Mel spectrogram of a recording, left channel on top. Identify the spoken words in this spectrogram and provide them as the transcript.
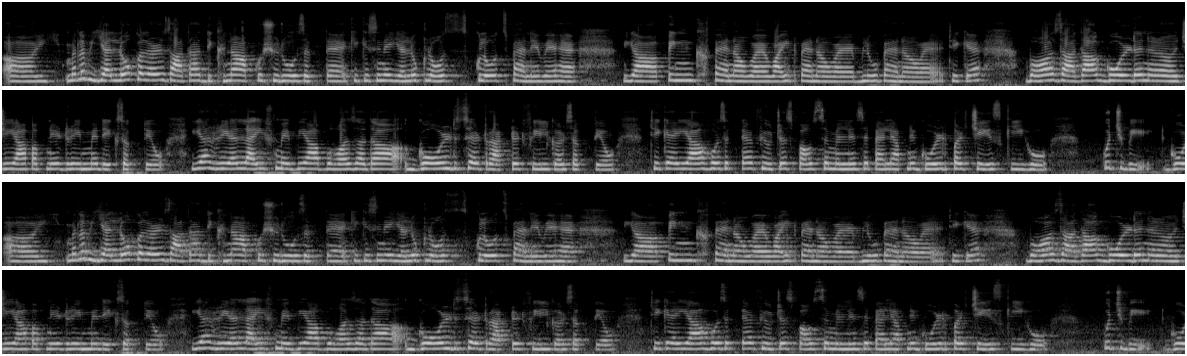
मतलब येलो कलर ज़्यादा दिखना आपको शुरू हो सकता है कि किसी ने येलो क्लोथ्स पहने हुए हैं, या पिंक पहना हुआ है, वाइट पहना हुआ है, ब्लू पहना हुआ है, ठीक है। बहुत ज़्यादा गोल्डन एनर्जी आप अपने ड्रीम में देख सकते हो, या रियल लाइफ में भी आप बहुत ज़्यादा गोल्ड से अट्रैक्टेड फील कर सकते हो, ठीक है। या हो सकता है फ्यूचर स्पाउस से मिलने से पहले आपने गोल्ड परचेज़ की हो, कुछ भी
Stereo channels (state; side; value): normal; both; correlation 0.53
